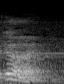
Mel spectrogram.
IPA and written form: ˈgəɪŋ (going)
